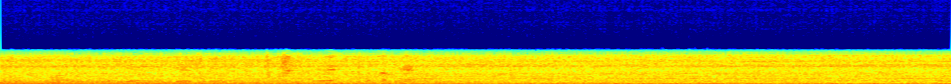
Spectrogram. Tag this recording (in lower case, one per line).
speech
vehicle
